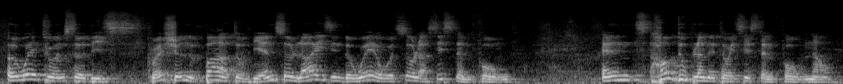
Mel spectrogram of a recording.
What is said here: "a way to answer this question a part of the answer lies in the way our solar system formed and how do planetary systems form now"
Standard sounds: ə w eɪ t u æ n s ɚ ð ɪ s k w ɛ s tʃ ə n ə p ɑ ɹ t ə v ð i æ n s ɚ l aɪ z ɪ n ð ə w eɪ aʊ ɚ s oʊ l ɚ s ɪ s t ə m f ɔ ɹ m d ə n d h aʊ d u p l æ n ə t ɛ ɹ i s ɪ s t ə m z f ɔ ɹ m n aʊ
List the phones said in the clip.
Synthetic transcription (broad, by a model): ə w eɪ t u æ n s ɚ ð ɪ s k w ɛ s tʃ ə n ə p ɑ ɹ t ə v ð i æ n s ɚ l aɪ z ɪ n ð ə w eɪ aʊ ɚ s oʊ l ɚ s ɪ s t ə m f ɔ ɹ m d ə n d h aʊ d u p l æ n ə t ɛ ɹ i s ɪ s t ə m f ɔ ɹ m n aʊ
